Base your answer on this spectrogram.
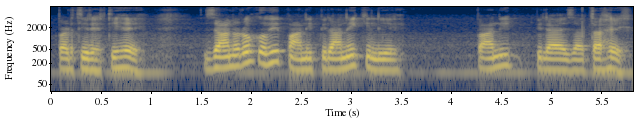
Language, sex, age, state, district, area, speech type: Urdu, male, 18-30, Delhi, East Delhi, urban, spontaneous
